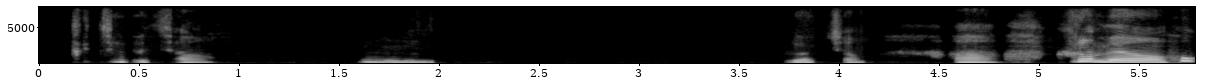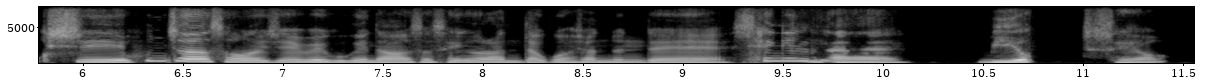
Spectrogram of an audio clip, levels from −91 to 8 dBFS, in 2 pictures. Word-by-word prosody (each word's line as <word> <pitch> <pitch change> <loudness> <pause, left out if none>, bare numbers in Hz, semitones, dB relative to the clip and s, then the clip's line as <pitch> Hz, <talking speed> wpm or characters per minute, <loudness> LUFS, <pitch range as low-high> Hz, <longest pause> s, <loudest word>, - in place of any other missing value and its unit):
그쵸, 235 - -12
그쵸. 155 -6 -10 0.8
음. 190 -7 -6 1.8
그렇죠. 165 -3 -6 0.4
아 165 -2 -1 0.3
그러면 230 -10 +6
혹시 250 -9 +2
혼자서 310 - +2
이제 190 -1 -2
외국에 175 +3 +1
나와서 160 0 -1
생활을 215 +3 -2
한다고 175 -4 -3
하셨는데 155 -5 -2
생일날 165 - -2 0.3
미역 190 +11 +6 0.2
드세요? 125 -3 -5
180 Hz, 225 characters per minute, -23 LUFS, 160-230 Hz, 1.8 s, 그러면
